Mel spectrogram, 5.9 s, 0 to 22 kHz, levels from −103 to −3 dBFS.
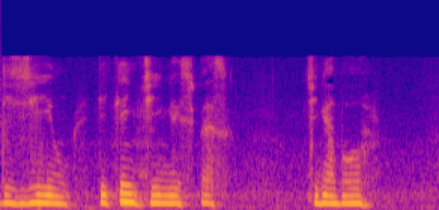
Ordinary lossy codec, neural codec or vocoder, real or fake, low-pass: MP3, 48 kbps; none; real; 7.2 kHz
